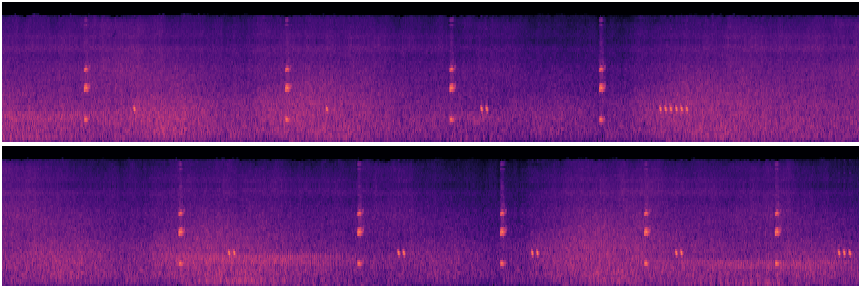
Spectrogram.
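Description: Short electronic beeps sound again and again.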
